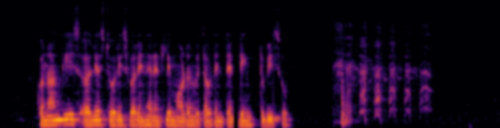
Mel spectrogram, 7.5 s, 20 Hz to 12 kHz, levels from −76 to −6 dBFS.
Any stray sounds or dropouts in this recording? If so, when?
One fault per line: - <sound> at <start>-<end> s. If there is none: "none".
- dropout at 3.5-3.6 s
- laugh at 5.0-6.5 s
